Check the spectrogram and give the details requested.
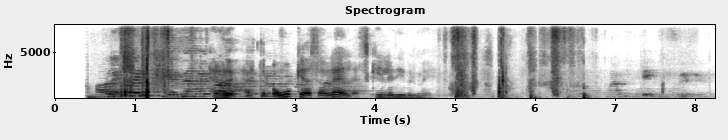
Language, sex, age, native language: Icelandic, male, 18-19, Icelandic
